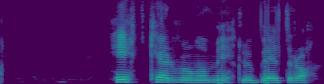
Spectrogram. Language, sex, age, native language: Icelandic, male, 9, Icelandic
